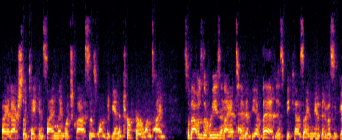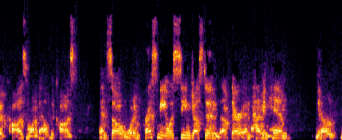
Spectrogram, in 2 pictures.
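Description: A woman's voice: lowish voice, breathy edge, low-quality recording. A woman, a podcast guest, chatting casually as she tells how she met her husband. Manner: chatty, relaxed, puts on quick voices when quoting people. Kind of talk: casual storytelling.

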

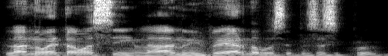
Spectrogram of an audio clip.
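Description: A middle-aged man from Piedmont speaks with an Italian accent, in a mellow voice that sits slightly high. He talks reflectively, often pausing and restarting mid-word as he searches for the right phrase. Faint noise runs under the recording. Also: fairly even intonation. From Piedmont, northern Italy. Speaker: guest executive. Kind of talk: podcast interview.

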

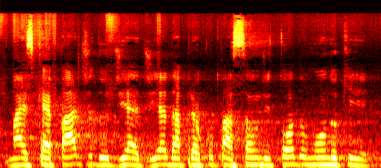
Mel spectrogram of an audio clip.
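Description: A man giving a measured, explanatory interview answer. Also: on the high side, flat delivery, darkish tone. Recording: echoey hall.

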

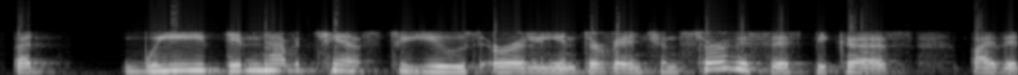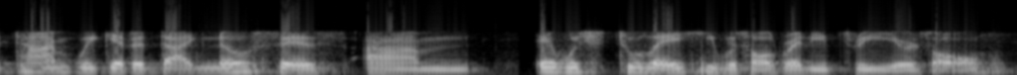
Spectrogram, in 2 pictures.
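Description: A woman with a Chilean Spanish accent answers on a radio interview. Her voice sits a little low, and she speaks haltingly, with many pauses and fillers as she looks for the right words. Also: low-quality recording. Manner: hesitant, searching for words, frequent um and uh.

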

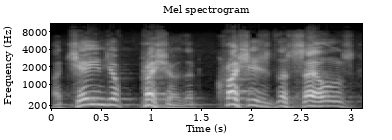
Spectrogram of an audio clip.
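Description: A glib fake doctor on old radio. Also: male voice, high voice, sing-song, takes it slowly, fairly bright tone, heavily acted. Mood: mock-grave. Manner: mock-solemn medical patter. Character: fast-talking fake doctor, scheming and glib. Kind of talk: 1940s radio comedy acting.

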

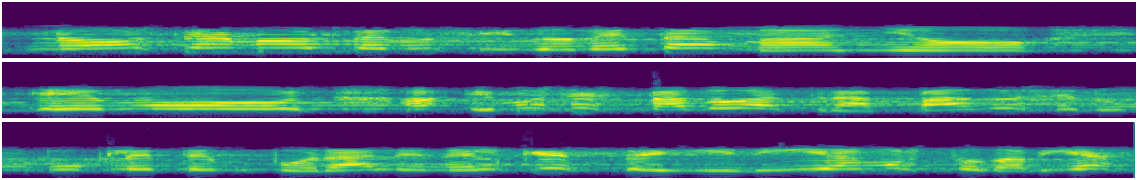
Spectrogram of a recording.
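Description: An actress as an earnest female official delivers a solemn ceremonial speech in a high voice with a Spain Spanish accent. She is formal and halting, and her words carry a long reverb through a thin, narrow public-address sound, as in radio drama. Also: lightly acted. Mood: earnest, weary. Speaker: festival committee speaker.

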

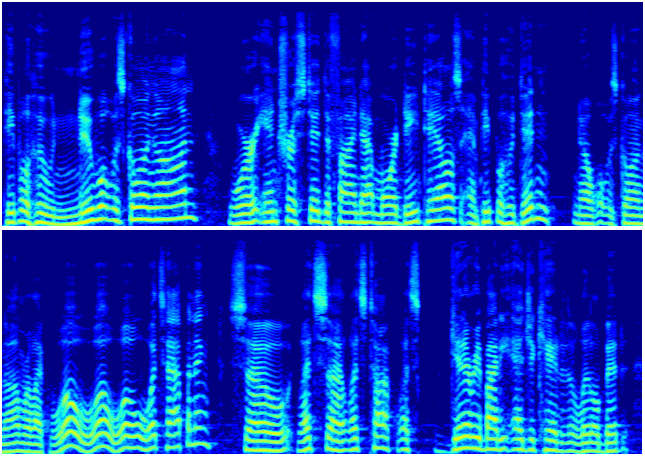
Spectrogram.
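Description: A man's voice: a little high, moderate pace, hardly any pauses, a little mellow, dry recording. A man hosting a radio show, talking in an informal, conversational way with loose run-on phrases.

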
